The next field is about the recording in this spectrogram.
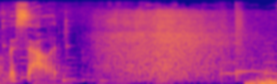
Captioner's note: waves murmuring; air whooshing; groovy jazz music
